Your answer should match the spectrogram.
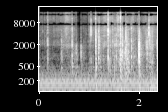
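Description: A sheet of paper folded into eighths being unfolded by hand: crisp rustling and crackling of the creased paper, with the crackles coming thicker in the second half.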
